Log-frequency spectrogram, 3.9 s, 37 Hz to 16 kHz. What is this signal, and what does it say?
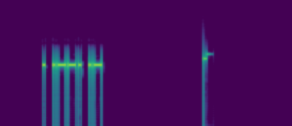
Morse code, heard as a keyed tone, about 34 wpm, 700 Hz. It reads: EPA
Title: ARRL Sections 35wpm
